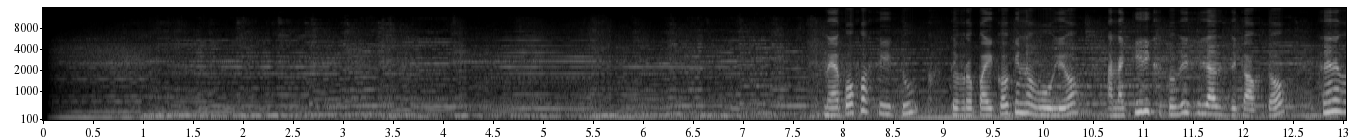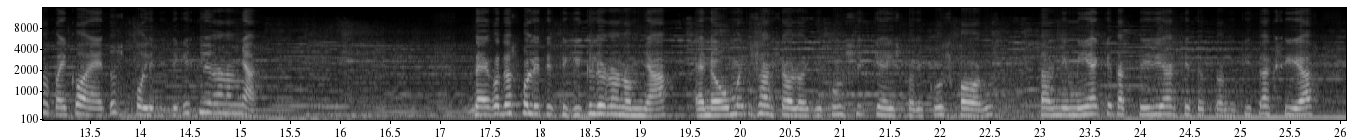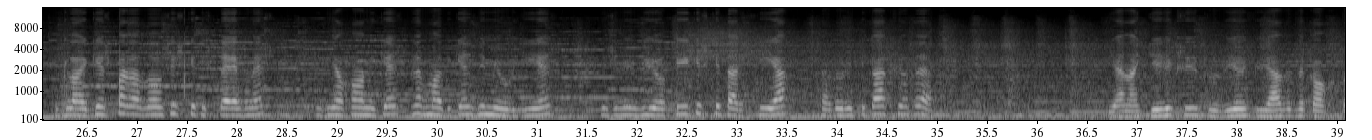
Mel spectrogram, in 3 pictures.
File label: spot; 45 dim patras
